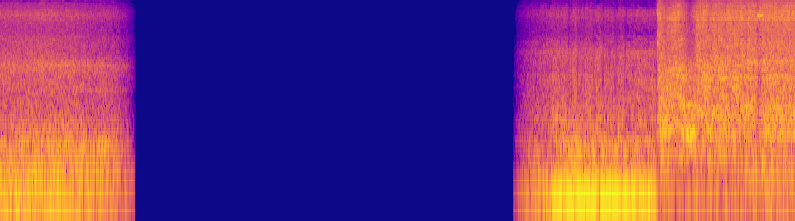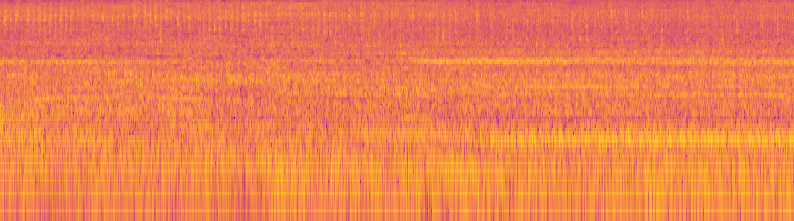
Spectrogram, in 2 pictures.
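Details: Hyundai Atoz engine: cranks and catches, then busy idle with loud tek-tek ticking returning after being quieted by spraying; dry belt pulley suspected. Worn belt pulley bearing ticking.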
